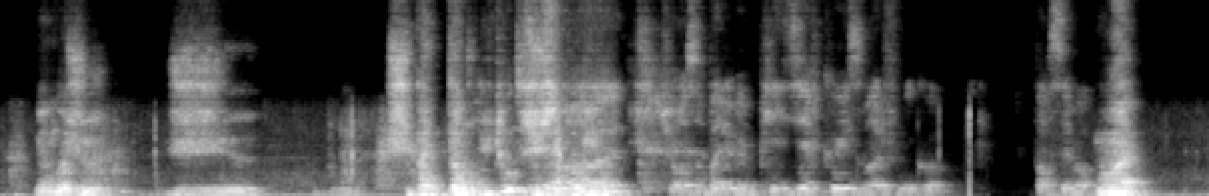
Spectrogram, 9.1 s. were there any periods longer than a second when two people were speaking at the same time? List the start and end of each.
3.4-4.6

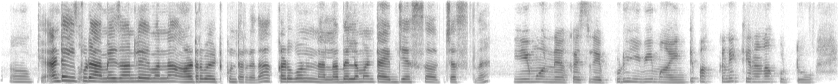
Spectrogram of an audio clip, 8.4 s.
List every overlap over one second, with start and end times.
none

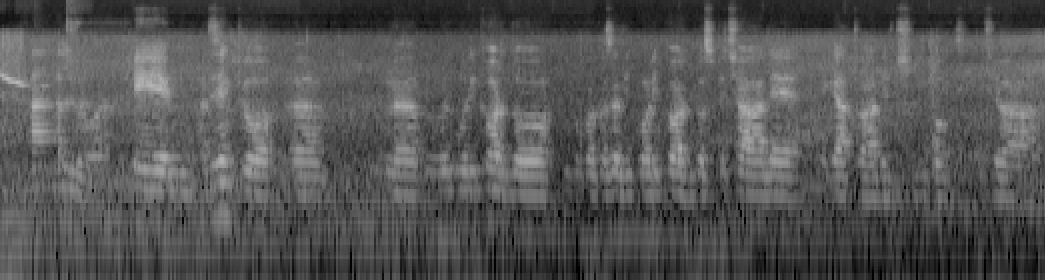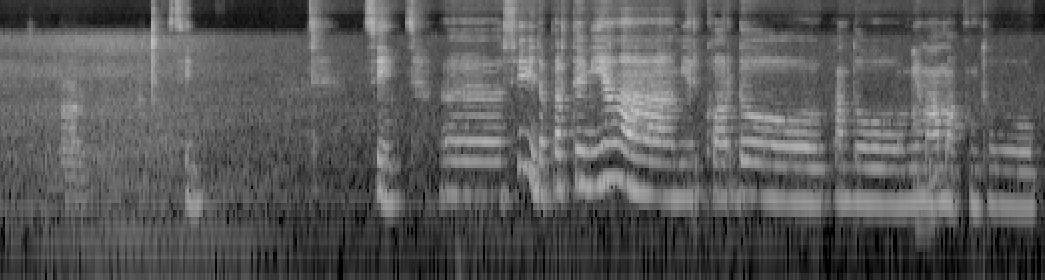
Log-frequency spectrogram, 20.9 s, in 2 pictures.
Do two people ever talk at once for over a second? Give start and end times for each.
none

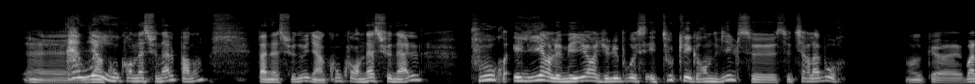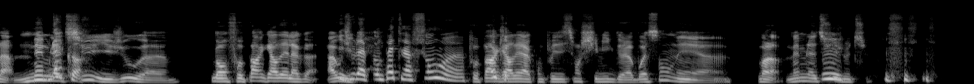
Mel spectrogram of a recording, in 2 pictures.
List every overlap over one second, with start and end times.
none

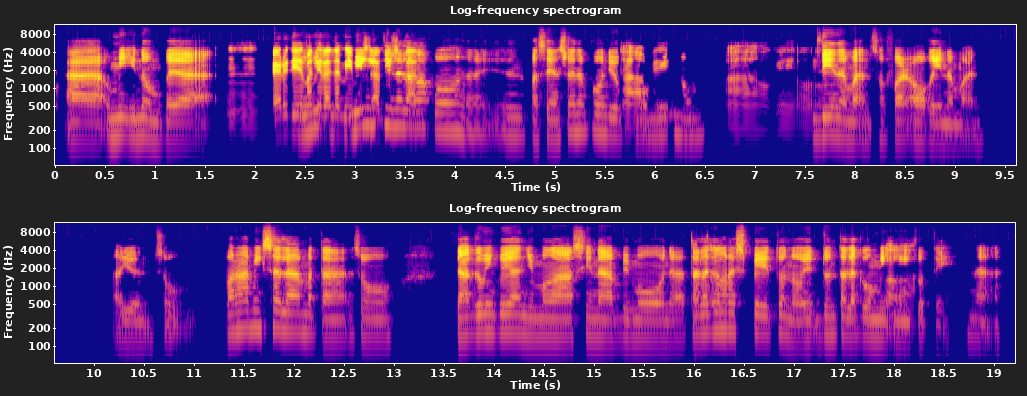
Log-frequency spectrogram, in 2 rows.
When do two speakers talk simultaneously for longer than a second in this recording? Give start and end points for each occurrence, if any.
2.4-3.7

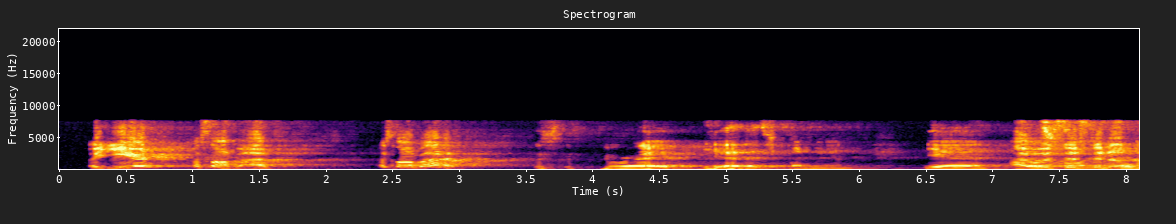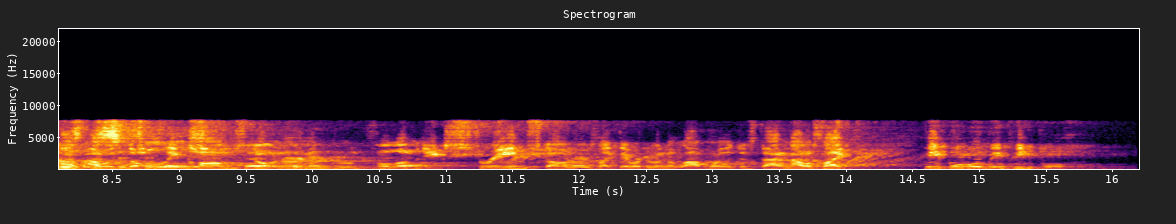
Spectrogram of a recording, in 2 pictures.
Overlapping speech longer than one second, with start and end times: 7.3-10.9

